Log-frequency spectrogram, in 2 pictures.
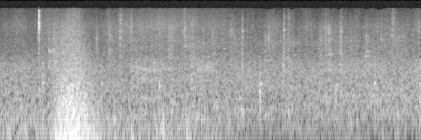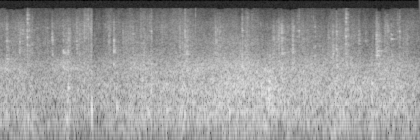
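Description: Footsteps crunch softly through snow.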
